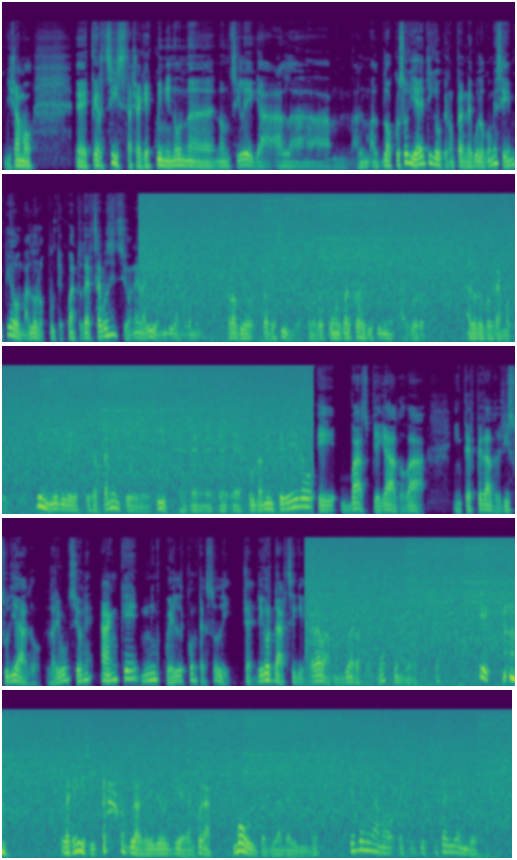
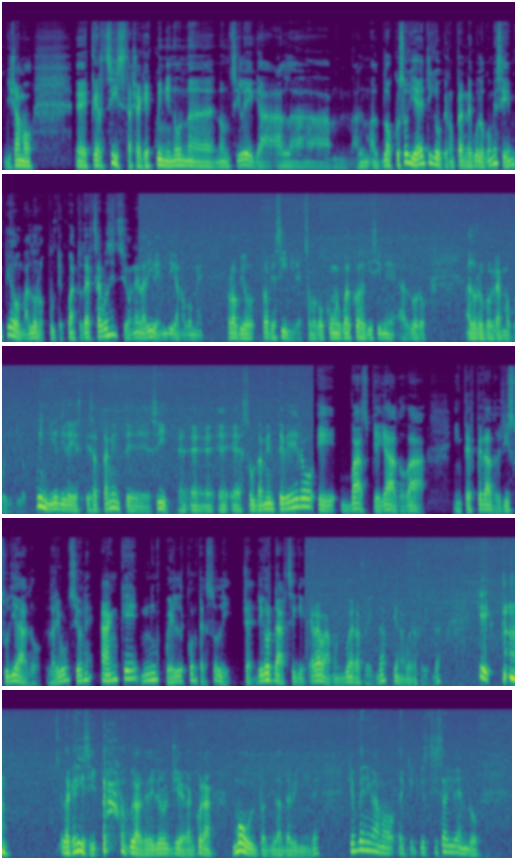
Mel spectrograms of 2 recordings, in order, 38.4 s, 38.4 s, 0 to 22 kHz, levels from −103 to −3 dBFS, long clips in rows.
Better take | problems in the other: second | hiss; loud; from 9.5 to 20 s and from 28 s on; 1 dB below the speech; faint in the second

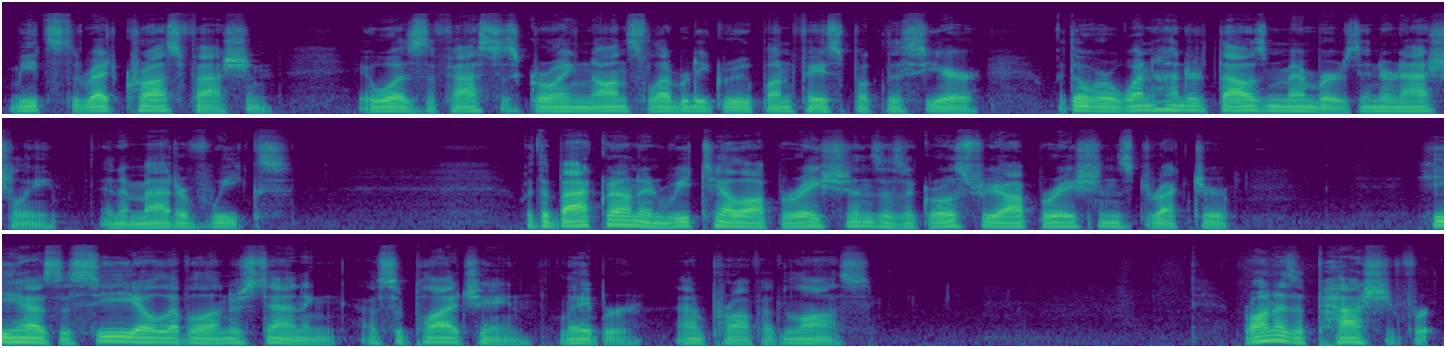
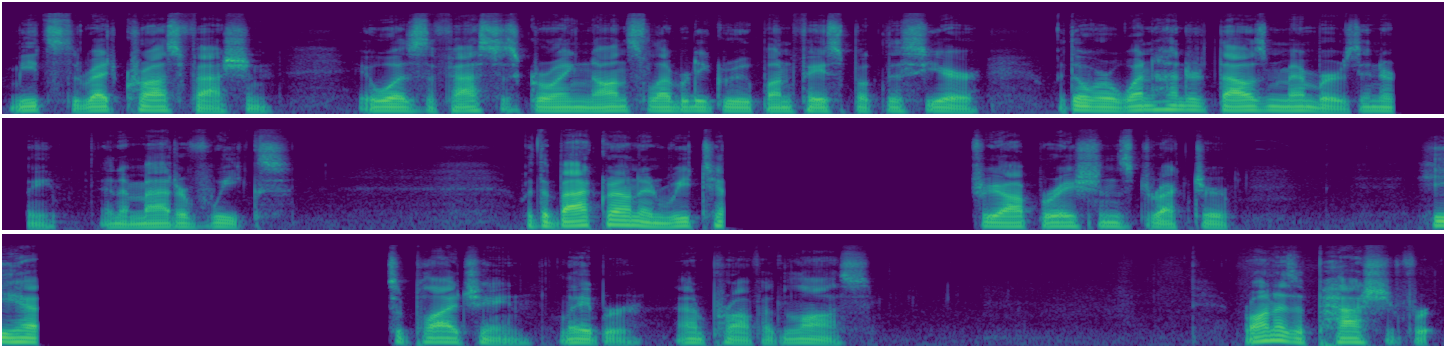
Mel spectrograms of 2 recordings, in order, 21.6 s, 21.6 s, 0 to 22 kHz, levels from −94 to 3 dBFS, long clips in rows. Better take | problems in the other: first | audio cutting out; at 7 s, at 11 s for 1 s and at 15 s for 2 s

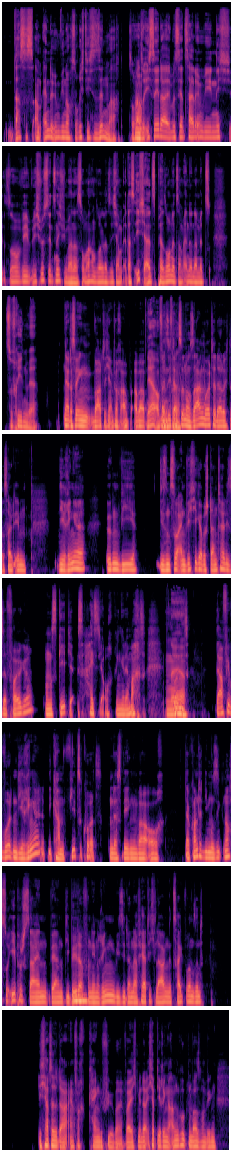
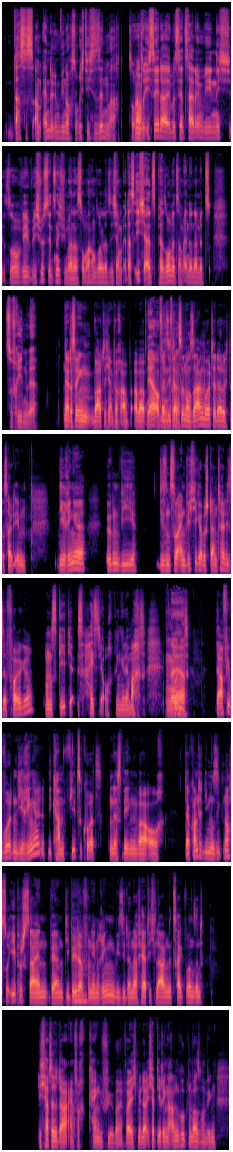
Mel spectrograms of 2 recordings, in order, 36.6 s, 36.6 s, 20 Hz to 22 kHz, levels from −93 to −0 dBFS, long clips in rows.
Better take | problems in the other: first | thin; very; fading below 500 Hz

